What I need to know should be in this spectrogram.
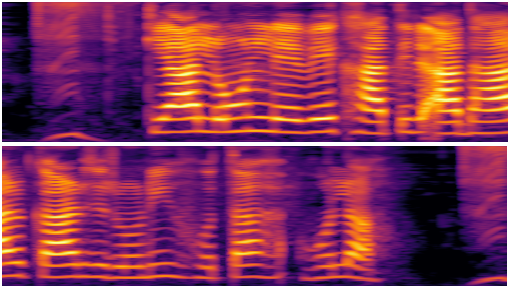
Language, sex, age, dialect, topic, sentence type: Magahi, female, 18-24, Southern, banking, question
